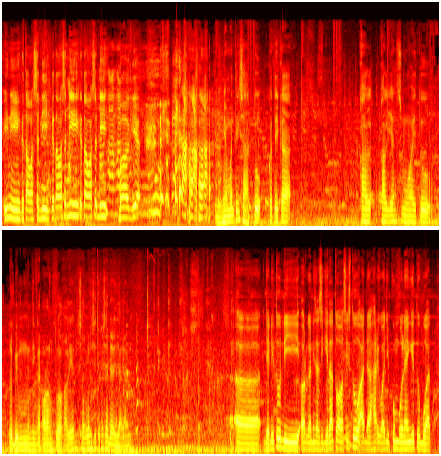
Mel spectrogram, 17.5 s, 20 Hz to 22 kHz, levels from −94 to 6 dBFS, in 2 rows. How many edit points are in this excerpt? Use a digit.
2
